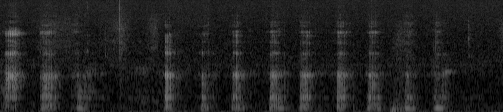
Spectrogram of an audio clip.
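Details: Man with severe Tourette syndrome, raven/crow-like vocal tic episode lasting two to three hours, hurting his throat and leaving him unable to talk; vocal tics (Tourette syndrome).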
